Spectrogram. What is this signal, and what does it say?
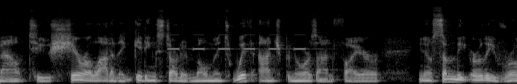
Beep code, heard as a piezo beeper, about 2000 Hz, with room echo and speech in English. 6 short. In AMI BIOS tables: keyboard controller gate A20 failure; in Dell tables: video card failure.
